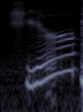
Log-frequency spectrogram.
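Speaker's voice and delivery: HERE drawn out, rising high; puzzled answer. Retold or imitated. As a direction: stretch HERE upward like a question.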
